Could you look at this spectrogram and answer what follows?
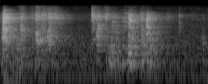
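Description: Metal forks scrape and clatter against a pot while shredding cooked pork, a few close, uneven bursts of scraping and clinking with no talk.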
